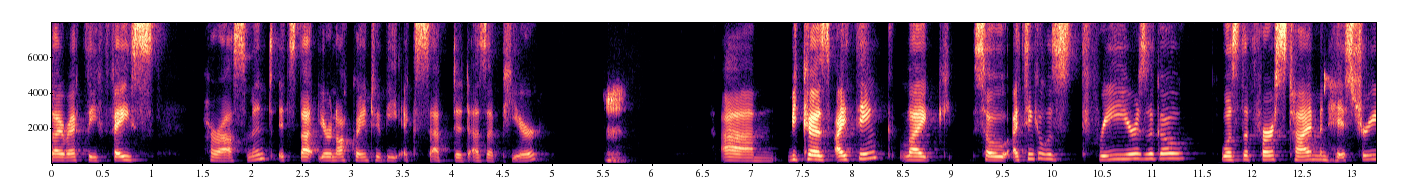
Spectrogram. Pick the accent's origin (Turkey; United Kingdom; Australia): Turkey; now in Italy; I'm from Turkey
